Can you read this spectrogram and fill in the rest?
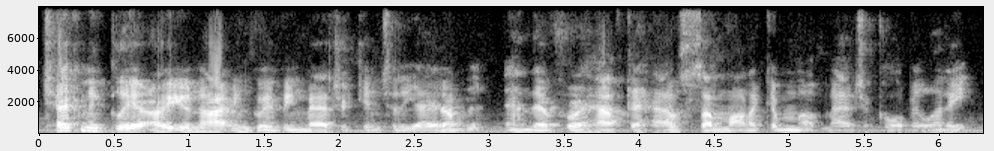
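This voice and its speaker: A man's voice: fairly low pitch, fairly even intonation, fast talker, a bit bright. Joking man at a game table. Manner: joking, teasing. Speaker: player. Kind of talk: casual tabletop chat. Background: faint music.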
